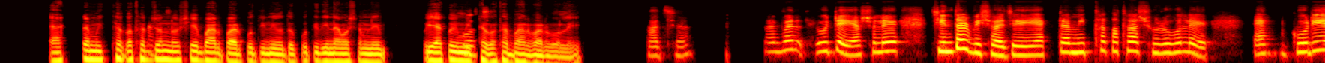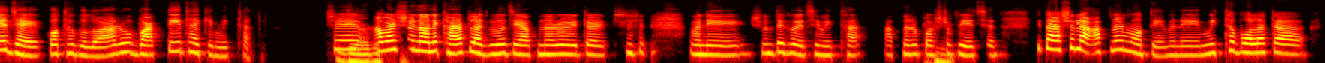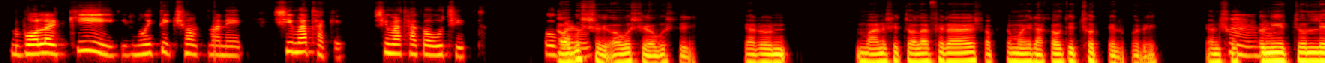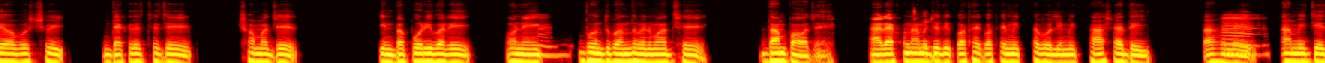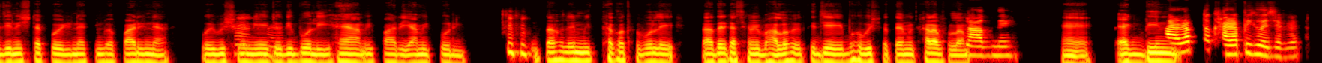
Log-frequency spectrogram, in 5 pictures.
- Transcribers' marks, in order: chuckle; in English: "overall"; chuckle
- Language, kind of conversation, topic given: Bengali, unstructured, আপনি কি মনে করেন মিথ্যা বলা কখনো ঠিক?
